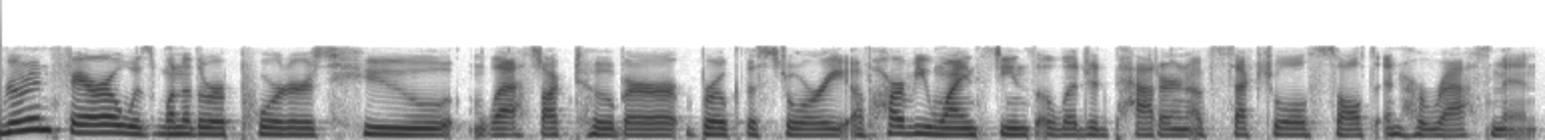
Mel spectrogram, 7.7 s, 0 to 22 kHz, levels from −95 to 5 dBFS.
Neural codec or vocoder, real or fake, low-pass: none; real; 5.4 kHz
